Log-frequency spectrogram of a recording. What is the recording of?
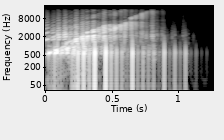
Troy's magiK
Video game sound by Troy Hanson
retro, video-game, lo-fi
